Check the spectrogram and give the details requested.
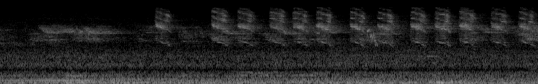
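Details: Spanish sparrow song from Gáldar on Gran Canaria, March 2017: a faint thin note, then a long run of bright, sharp chirps repeated in quick succession, with a constant low hum underneath.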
